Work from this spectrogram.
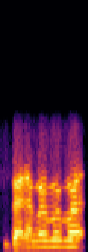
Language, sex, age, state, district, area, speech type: Kannada, male, 45-60, Karnataka, Belgaum, rural, conversation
